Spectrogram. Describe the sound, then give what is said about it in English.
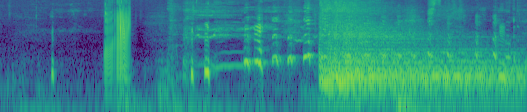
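A man's loud fart blasts right into the microphone, a sputtering burst followed by a longer buzzing, flapping stretch, then breaks into a sustained rough rasp. “He's farted in the microphone.”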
